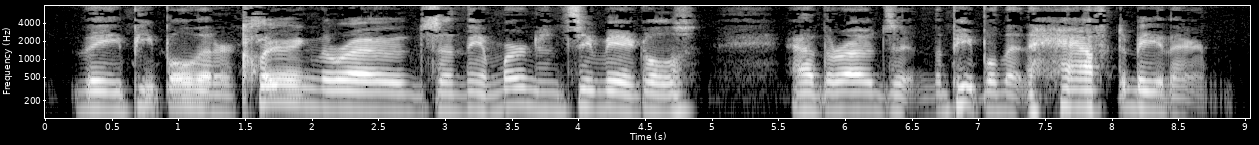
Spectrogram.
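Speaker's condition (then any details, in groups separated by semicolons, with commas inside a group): Multiple sclerosis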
